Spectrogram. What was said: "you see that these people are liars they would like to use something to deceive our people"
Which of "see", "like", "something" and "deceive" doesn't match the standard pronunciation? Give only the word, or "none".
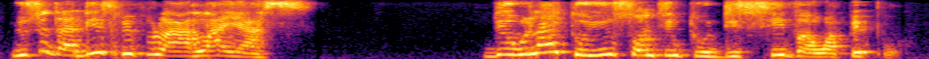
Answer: something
